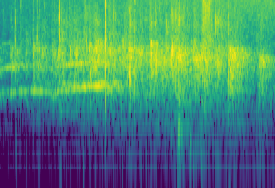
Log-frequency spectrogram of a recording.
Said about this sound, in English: Hey, amen. one more round of applause to Dr. Mark.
